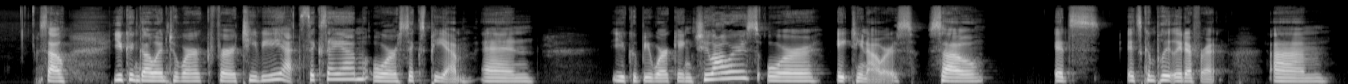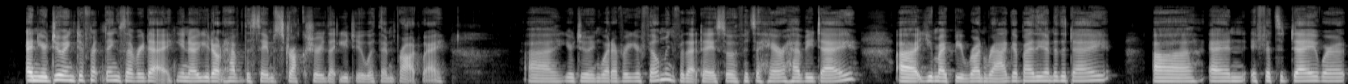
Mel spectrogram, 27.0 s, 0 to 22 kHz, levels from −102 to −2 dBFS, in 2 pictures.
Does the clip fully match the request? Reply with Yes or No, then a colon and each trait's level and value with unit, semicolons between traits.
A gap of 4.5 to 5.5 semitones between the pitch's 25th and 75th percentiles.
No: average, 2.7 semitones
